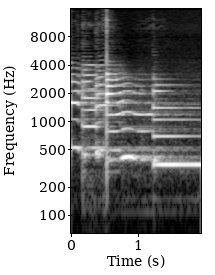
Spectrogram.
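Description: Electric guitar note held at the 10th fret and bent by pulling the string down with the third finger, several clear sustained tones ringing out alone, the pitch easing downward.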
